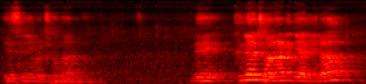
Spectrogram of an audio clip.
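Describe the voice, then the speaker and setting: A man's voice: fairly high pitch, brisk, darkish tone, a little hiss or hum. A man preaching a youth sermon, talking to teens in a conversational way and telling stories before a closing prayer. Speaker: youth pastor. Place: large church sanctuary. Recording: very echoey hall, from a distance.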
